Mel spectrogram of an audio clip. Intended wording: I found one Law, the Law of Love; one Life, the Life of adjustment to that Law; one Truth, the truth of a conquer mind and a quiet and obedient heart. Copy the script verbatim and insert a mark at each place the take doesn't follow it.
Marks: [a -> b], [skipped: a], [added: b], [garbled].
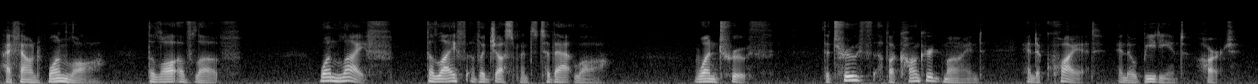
I found one Law, the Law of Love; one Life, the Life of adjustment to that Law; one Truth, the truth of a [conquer -> conquered] mind and a quiet and obedient heart.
